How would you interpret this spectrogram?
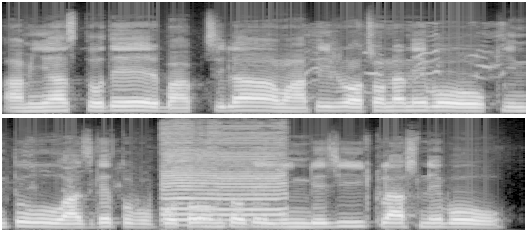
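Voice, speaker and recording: A man's voice: medium pitch, flat delivery, normal speed, noisy background, lightly acted. A man playing an irritable, sarcastic schoolteacher who threatens his pupils in a comedy cartoon. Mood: angry, sarcastic. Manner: scolding, sarcastic. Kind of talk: exaggerated comic cartoon dialogue.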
